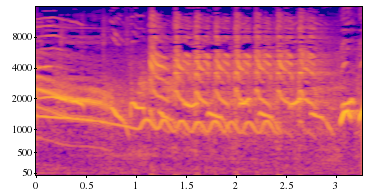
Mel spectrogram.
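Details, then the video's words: Forest-style song of a black-throated laughingthrush, played to rouse other laughingthrushes: long falling whistled slurs lead into a quick wavering, yodel-like warble with a few higher sharp notes. "Khướu bạc má HÓT GIỌNG RỪNG KÍCH MÚA nhiều giọng cực hay kích khướu bạn căng lửa"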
